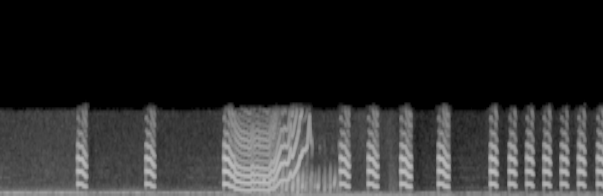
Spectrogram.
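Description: Cartoon sound effect of a small bird chirping: two single high chirps, each falling in pitch, then a longer cry about two seconds in that dips and rises again, then a quick run of chirps that speeds up.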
